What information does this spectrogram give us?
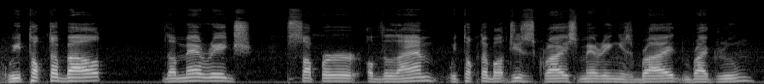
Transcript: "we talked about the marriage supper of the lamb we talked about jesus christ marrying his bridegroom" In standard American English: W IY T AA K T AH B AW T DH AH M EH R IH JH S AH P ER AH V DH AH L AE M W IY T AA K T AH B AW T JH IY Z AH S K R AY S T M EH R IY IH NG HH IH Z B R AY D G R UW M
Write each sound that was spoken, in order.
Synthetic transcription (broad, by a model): W IY T AA K T AH B AW T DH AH M EH R IH JH S AH P ER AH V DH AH L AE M W IY T AA K T AH B AW T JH IY S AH S K R AY S T M EH R IY IH NG HH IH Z B R AY D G R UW M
